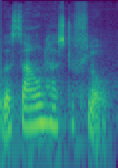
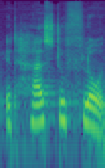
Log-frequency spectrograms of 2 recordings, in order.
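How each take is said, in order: First: Whispered, slow "flow"; whispered lesson close. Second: Said in the usual way. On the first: Shown as a demonstration. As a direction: breathe the words out softly.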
